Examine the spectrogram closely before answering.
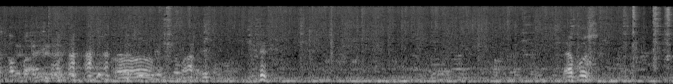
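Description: Food sizzles on a hot grill.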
